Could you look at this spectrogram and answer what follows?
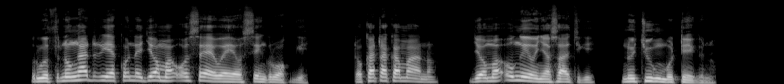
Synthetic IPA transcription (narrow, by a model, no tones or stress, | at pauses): ɾwot̪noŋadɾjɛkɔnɛd͡ʒɔmaosɛwɛjɔsɪŋɡɾwɔk̚ɡɪ̰ | tɔkatakamanɔ | d͡ʒɔmaʔoŋejoɲas̬at͡ʃɡɪ | not͡ʃuŋmoteɡno̰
